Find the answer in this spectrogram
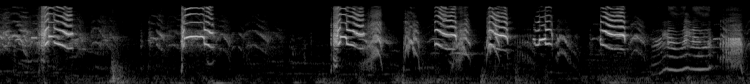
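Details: Ringneck parakeets, a white male and a green bird, in talking mode: a string of loud, harsh, ringing squawks in quick clusters, ending with a lower sliding whistle.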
